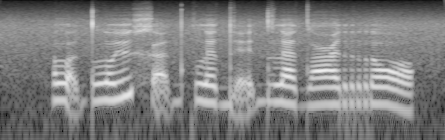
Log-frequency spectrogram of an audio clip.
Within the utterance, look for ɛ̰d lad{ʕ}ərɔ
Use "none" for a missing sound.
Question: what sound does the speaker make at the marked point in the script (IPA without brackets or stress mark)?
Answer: ʕ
